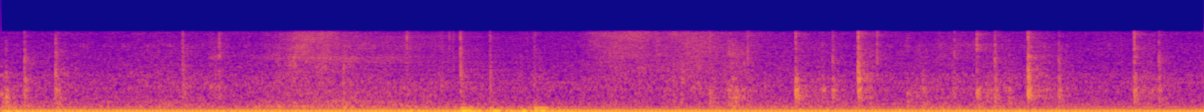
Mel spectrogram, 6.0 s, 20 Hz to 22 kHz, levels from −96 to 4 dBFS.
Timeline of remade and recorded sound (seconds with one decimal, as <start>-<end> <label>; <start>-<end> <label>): 0.0-1.9 recorded; 1.9-2.6 remade; 2.6-6.0 recorded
